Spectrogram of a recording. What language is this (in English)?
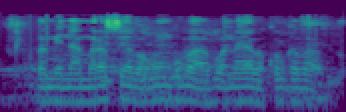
Kinyarwanda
